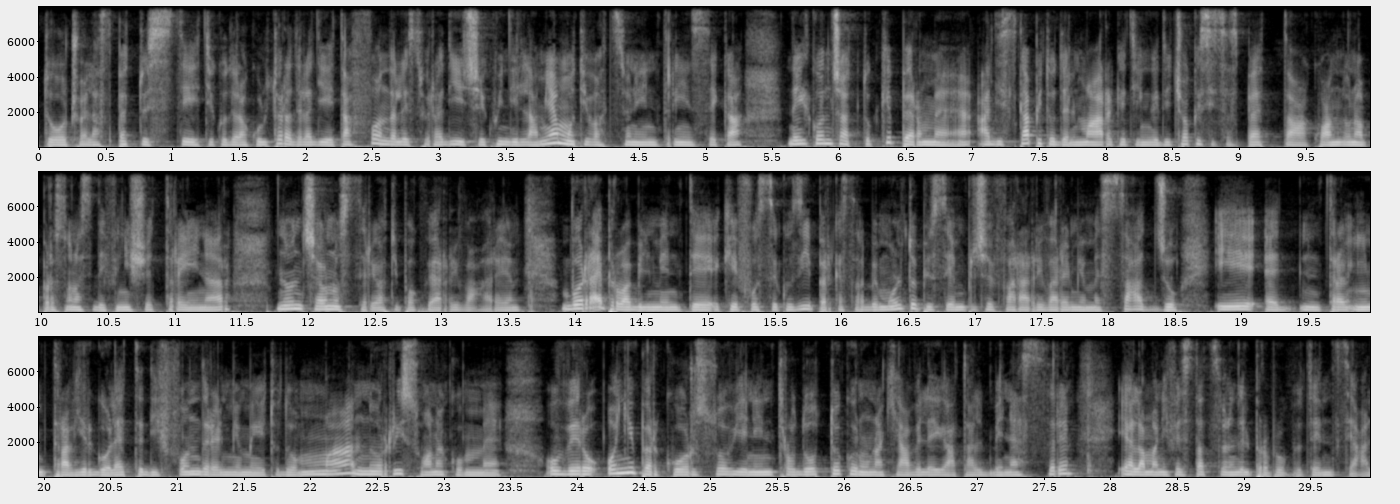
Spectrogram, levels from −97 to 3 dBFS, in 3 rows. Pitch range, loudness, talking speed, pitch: 145-170 Hz, -23 LUFS, 175 wpm, 150 Hz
